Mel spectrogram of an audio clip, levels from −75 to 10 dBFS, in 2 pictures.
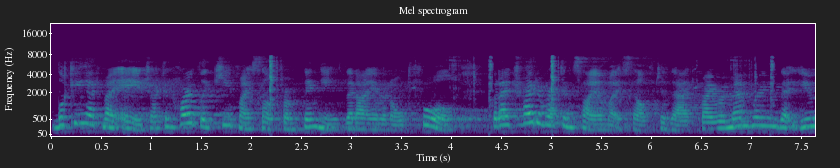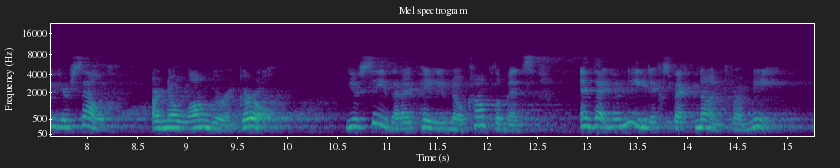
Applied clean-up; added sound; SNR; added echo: none; Glass; 13 dB; reverberation time 2.2 s.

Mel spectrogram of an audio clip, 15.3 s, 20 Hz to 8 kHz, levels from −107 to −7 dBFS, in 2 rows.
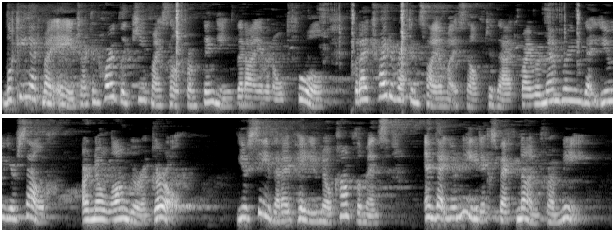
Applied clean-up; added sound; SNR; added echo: classical method WPE with log-MMSE.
